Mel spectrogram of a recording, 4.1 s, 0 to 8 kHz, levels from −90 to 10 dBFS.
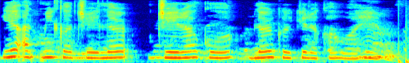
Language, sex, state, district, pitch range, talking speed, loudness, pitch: Hindi, female, Arunachal Pradesh, Longding, 260-290 Hz, 160 wpm, -16 LUFS, 275 Hz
